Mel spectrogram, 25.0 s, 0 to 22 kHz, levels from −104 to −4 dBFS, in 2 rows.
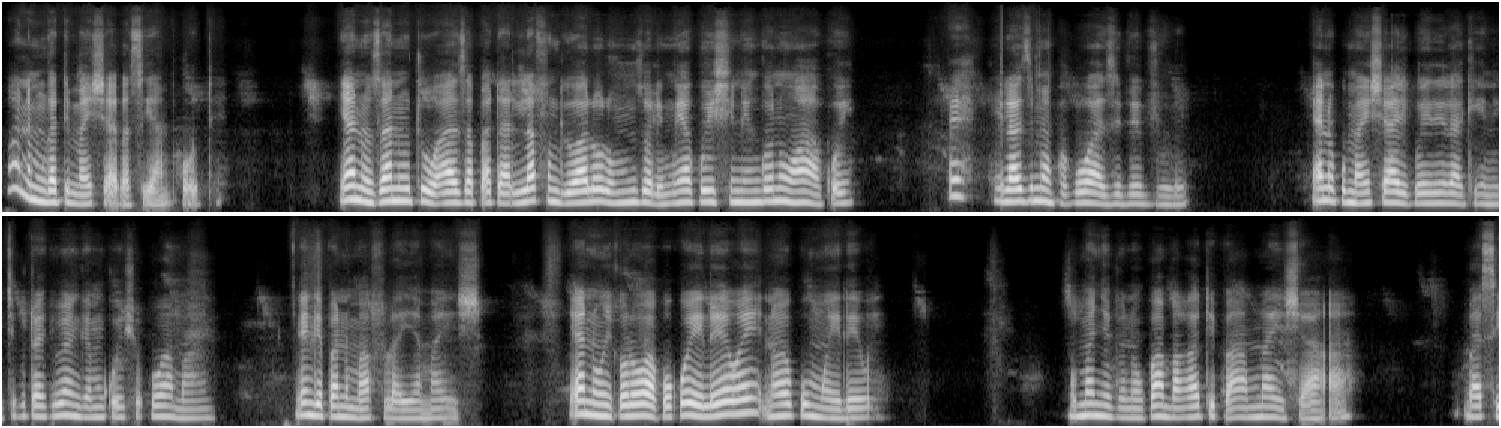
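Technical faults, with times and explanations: No technical faults are heard in this speech clip.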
